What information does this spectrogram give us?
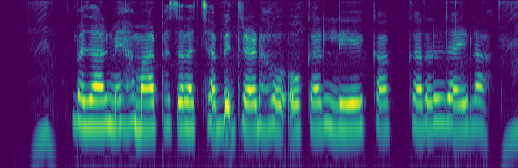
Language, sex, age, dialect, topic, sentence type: Bhojpuri, female, 25-30, Western, agriculture, question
